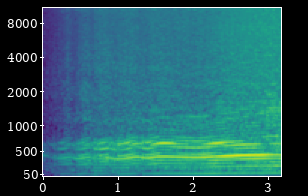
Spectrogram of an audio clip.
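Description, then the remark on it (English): Snowmobiles (snow machines) zip by at the edge of town in Shishmaref, a tiny island community in the Chukchi Sea near the Bering Strait, Alaska. Engines whine steadily, their buzzing pitch climbing slightly as the sound swells louder over about three seconds, with a low rumble underneath and no voices. “Snow machines zip by at the edge of town in Shishmaref, a tiny island community in the Chukchi Sea near the Bering Strait.”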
